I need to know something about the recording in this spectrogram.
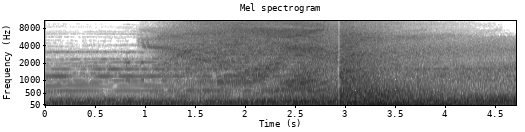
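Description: A loud rushing whoosh surges up and then fades.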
